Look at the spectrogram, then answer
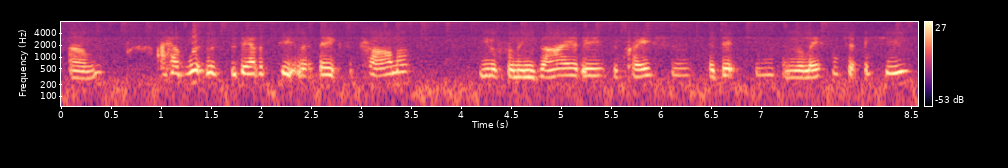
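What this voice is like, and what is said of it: Northern Irish accent. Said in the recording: “that's my accent, Northern Ireland”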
